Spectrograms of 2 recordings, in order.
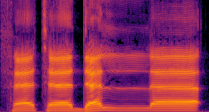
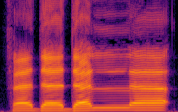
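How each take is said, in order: First: A t sound is followed by a d sound. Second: Both middle consonants are d sounds. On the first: The speaker calls it right. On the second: The speaker calls it wrong.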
